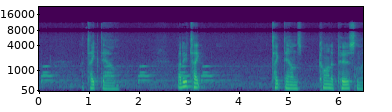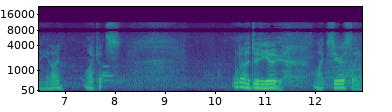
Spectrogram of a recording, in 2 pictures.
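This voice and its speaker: This is casual live-stream commentary from a New Zealand man racing online on a gaming headset and ribbing the other drivers. He talks slowly in a mid-range voice with long pauses. Music plays underneath, and the recording is rough.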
